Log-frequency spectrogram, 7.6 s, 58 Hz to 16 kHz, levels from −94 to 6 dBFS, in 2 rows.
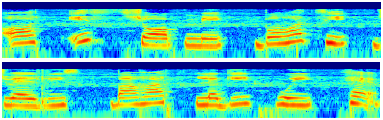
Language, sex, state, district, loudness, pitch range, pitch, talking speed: Hindi, female, Chhattisgarh, Raipur, -15 LUFS, 215-260 Hz, 230 Hz, 85 wpm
